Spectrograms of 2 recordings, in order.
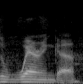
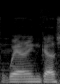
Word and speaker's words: Wieringa: My last name is Wieringa. Like, I always tell people, like, it's Wieringa shirt.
